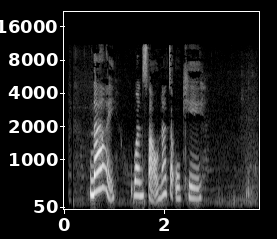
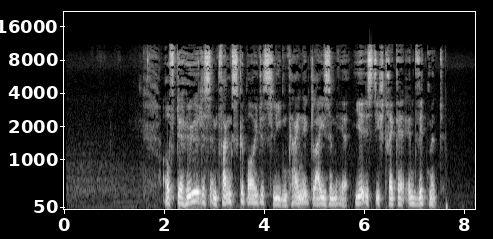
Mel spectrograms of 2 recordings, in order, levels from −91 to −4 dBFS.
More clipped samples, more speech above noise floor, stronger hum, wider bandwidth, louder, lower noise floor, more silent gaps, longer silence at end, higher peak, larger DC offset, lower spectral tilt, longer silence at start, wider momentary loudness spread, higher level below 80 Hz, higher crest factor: neither; second, 40 dB vs 49 dB; neither; about the same, 11.5 kHz vs 11.5 kHz; second, -21 LUFS vs -15 LUFS; second, -60 dBFS vs -64 dBFS; neither; first, 1.15 s vs 0.55 s; about the same, -2 dBFS vs 0 dBFS; neither; about the same, -3.5 dB/octave vs -4 dB/octave; second, 0.5 s vs 1.65 s; first, 17 LU vs 13 LU; second, -78 dBFS vs -48 dBFS; about the same, 20 dB vs 18 dB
